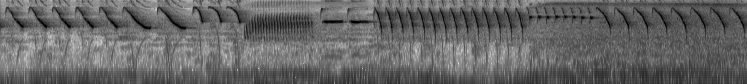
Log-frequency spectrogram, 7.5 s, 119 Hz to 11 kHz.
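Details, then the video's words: Canary in long continuous song used as a master for training: quick falling whistles, a brief harsh buzzy note, sharp chips, then a fast rolling trill and a run of downward sweeps. "Kicau Burung Kenari 107 II GACOR PANJANG"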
